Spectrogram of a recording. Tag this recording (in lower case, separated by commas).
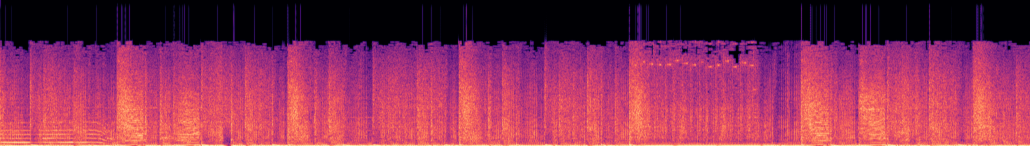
dubstep, music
